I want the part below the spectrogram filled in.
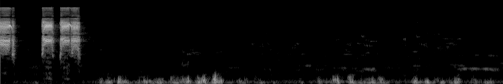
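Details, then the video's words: Kala teetar, the black francolin, calling near Nawabshah, Pakistan: a short burst of loud, scratchy, buzzing notes in quick succession, then only soft low thumps and rumble. "Kala Teetar Ki Awaz | Black Francolin"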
